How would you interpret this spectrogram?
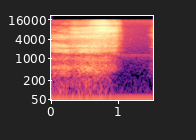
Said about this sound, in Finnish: Ai ai, voi vitsi tätä mun haukottelua nyt.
